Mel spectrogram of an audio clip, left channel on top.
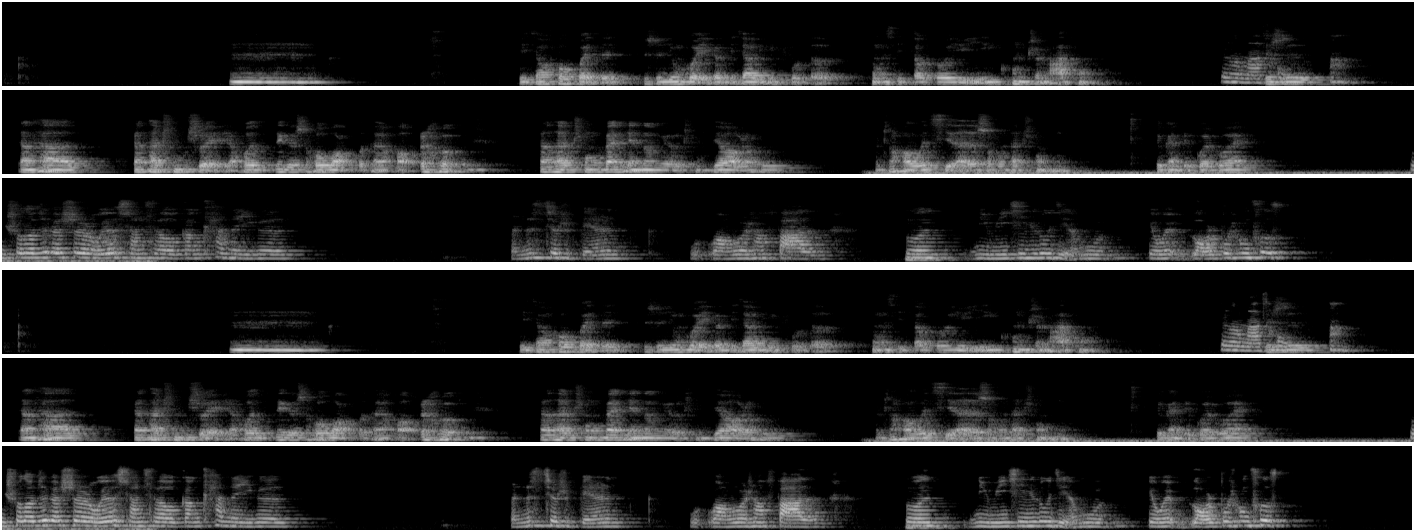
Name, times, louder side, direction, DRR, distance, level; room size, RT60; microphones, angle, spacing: voice 1, 2.3-3.1 5.2-6.2 6.4-8.3 8.7-10.9 12.6-13.1 14.3-14.9 15.4-18.7 19.5-21.9 22.9-24.8 25.7-26.6 37.3-37.6, left 2 dB, 80° left, -1 dB, 0.5 m, -24 dB
voice 2, 12.2-12.9 13.3-13.5 18.7-18.9 28.2-31.1 33.3-34.4 35.1-36.4 37.3-41.0, right 3 dB, 85° right, 7 dB, 0.4 m, -26 dB
sound 1, 22.7-29.7, equal, 40° right, 0.7 m, -38 dB
4.1 x 2.0 x 2.7 m, 0.66 s
head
